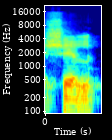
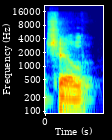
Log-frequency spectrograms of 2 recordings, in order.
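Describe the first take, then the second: First: It is said in a Swedish accent. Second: It is said in an English accent. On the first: "if I would speak in a Swedish accent, I would say chill" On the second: "the ch ch sound like in chill"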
